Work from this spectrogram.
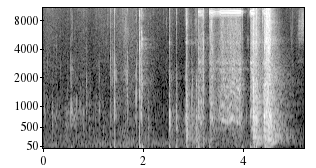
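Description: Ratchet snugging down thermostat housing bracket bolts on a 2007-2013 BMW 328i 3.0L, a series of close clicking ratchet strokes speeding into quick bursts of rapid clicks.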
